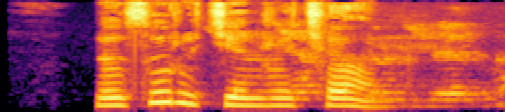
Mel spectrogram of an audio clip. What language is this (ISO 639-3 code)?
luo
